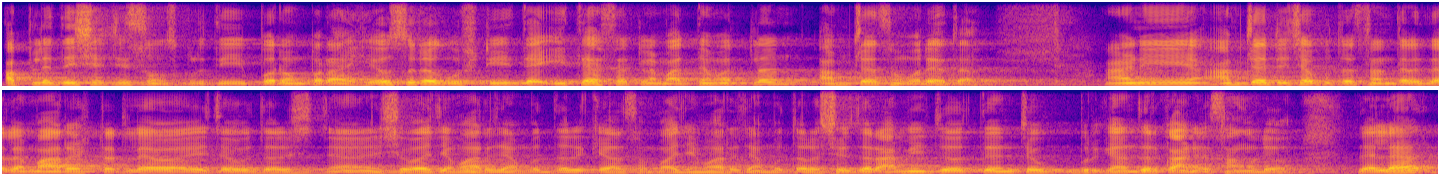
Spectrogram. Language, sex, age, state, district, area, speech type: Goan Konkani, male, 60+, Goa, Bardez, rural, spontaneous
